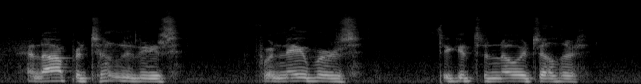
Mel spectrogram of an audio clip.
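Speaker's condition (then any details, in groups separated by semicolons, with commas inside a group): ALS; progressive terminal illness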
